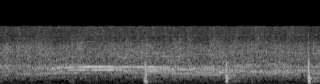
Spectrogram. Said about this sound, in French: Maintenant, nous pouvons acclamer et applaudir.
